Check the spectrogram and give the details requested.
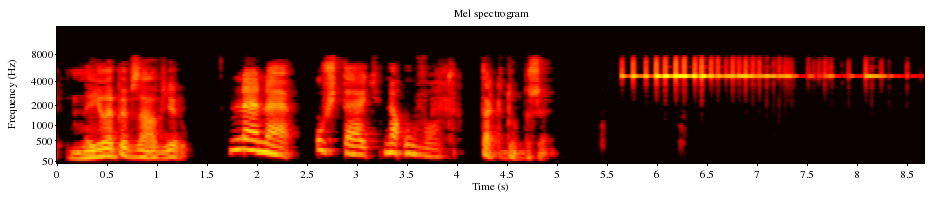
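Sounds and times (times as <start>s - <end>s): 
speech: 0.2s - 5.1s
small Christmas hand bell ringing rapidly and brightly: 5.7s - 8.6s.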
